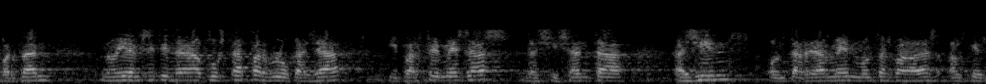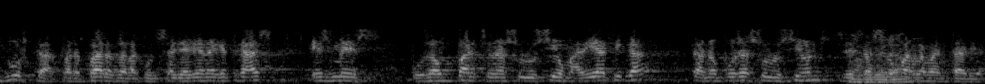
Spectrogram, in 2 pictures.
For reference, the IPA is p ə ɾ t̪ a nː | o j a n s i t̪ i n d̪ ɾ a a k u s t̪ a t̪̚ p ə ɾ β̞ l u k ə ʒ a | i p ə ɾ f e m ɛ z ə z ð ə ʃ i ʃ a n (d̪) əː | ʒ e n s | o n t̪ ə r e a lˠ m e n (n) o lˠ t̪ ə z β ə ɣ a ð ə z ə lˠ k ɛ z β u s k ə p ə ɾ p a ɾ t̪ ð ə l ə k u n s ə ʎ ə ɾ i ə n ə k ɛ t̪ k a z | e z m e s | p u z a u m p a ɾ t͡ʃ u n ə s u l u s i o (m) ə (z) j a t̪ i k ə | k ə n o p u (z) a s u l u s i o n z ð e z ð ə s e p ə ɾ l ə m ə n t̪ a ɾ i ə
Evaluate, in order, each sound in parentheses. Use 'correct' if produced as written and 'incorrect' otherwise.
incorrect, incorrect, correct, incorrect, correct

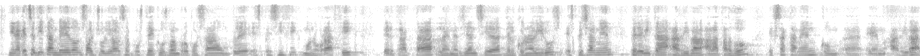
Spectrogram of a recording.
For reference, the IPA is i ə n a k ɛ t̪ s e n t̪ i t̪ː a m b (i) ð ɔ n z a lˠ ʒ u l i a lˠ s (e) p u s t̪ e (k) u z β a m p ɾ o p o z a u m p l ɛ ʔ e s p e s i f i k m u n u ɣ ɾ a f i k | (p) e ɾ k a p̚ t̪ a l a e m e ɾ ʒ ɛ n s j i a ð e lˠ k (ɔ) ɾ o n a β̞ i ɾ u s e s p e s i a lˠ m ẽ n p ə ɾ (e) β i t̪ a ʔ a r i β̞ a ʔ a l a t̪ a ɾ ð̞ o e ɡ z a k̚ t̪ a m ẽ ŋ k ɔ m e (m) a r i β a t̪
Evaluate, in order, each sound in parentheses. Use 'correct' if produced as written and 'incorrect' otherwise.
incorrect, incorrect, correct, correct, incorrect, correct, correct

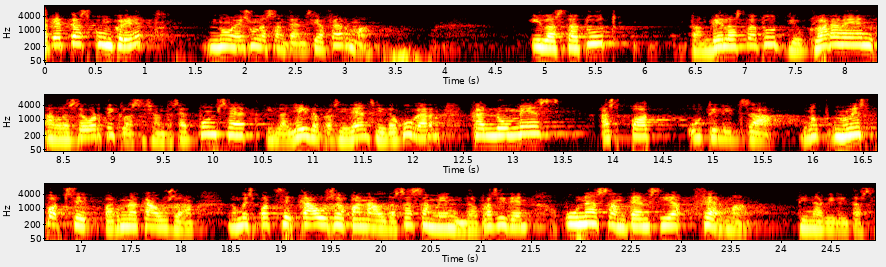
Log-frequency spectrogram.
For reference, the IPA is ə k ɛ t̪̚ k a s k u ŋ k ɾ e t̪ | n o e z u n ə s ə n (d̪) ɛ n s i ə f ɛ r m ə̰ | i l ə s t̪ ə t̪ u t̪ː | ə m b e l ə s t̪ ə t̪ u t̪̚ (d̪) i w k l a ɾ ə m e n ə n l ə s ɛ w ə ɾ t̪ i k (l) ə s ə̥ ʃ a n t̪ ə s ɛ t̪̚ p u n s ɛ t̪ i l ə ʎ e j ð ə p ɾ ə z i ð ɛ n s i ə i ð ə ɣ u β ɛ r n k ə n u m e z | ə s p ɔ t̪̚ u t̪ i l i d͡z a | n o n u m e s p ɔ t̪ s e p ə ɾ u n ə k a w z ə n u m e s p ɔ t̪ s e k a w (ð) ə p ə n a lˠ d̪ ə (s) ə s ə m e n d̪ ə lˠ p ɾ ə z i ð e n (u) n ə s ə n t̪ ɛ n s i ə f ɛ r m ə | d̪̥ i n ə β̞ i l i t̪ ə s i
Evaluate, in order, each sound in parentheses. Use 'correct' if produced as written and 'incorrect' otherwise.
incorrect, correct, correct, incorrect, correct, correct

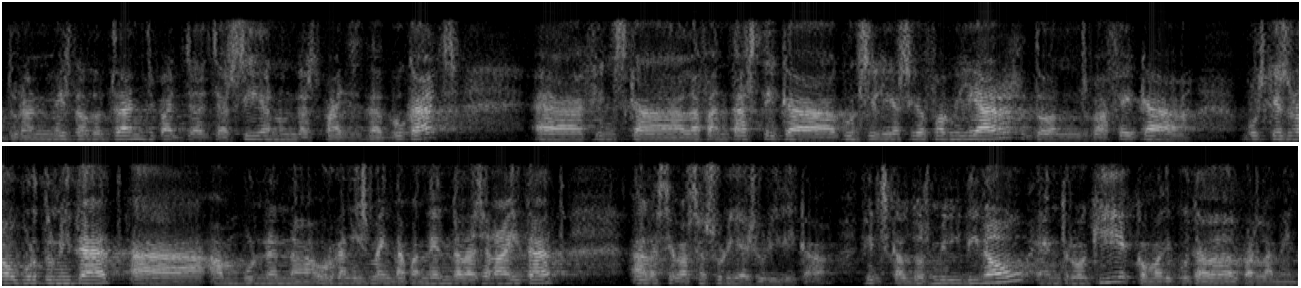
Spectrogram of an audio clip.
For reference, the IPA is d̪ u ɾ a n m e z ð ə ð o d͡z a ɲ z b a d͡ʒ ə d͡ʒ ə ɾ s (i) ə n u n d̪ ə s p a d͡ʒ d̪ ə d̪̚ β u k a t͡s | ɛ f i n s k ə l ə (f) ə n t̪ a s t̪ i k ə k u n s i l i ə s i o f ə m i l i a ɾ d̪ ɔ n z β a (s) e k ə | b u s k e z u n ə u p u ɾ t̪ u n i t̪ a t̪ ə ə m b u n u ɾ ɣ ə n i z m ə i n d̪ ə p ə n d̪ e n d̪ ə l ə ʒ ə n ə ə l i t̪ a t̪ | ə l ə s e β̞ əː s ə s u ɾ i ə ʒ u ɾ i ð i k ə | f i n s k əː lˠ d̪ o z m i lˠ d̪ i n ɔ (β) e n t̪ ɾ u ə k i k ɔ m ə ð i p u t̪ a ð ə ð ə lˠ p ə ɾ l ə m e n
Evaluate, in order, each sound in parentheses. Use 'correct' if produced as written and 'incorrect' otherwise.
correct, correct, incorrect, incorrect

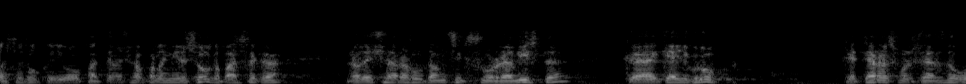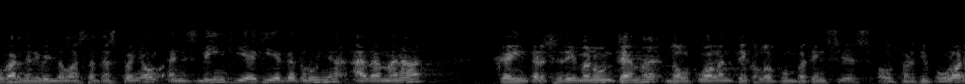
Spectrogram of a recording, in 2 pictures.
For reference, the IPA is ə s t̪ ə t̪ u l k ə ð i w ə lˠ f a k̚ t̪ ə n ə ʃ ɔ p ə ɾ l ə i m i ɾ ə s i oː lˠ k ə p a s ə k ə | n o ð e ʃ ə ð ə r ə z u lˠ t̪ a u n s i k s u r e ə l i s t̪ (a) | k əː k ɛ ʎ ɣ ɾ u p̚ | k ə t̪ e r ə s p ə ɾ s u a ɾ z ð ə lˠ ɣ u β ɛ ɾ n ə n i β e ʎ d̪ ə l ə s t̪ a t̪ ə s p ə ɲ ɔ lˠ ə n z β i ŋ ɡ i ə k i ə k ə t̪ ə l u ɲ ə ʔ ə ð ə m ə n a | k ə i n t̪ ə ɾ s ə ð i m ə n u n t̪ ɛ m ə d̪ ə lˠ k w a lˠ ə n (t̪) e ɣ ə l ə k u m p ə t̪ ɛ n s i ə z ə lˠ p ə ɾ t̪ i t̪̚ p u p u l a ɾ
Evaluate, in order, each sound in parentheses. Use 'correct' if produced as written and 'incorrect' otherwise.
incorrect, correct

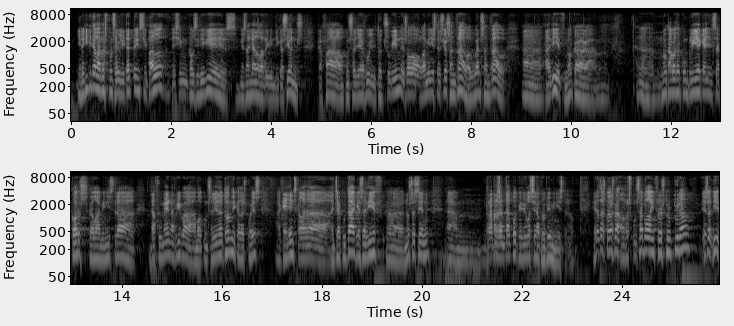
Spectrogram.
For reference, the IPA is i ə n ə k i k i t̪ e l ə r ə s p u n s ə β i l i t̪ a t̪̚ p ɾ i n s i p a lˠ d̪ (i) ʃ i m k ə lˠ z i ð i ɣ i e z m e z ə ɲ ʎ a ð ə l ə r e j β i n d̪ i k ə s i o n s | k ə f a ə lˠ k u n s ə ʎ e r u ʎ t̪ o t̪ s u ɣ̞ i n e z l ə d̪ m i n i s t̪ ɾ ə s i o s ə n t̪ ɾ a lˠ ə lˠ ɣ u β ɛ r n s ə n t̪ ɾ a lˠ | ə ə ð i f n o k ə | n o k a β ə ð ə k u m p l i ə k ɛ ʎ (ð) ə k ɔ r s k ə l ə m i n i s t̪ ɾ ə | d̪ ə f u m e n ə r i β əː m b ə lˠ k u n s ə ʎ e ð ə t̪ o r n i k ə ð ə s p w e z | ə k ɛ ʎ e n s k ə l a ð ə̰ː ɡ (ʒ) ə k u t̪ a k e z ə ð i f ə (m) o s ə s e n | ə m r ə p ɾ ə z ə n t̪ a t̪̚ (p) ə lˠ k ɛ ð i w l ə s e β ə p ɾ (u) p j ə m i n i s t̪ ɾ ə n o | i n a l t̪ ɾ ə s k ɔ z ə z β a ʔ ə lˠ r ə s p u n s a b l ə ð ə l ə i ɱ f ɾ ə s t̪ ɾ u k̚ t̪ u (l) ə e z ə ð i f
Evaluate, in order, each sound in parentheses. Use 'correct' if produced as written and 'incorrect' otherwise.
incorrect, incorrect, incorrect, incorrect, correct, incorrect, incorrect

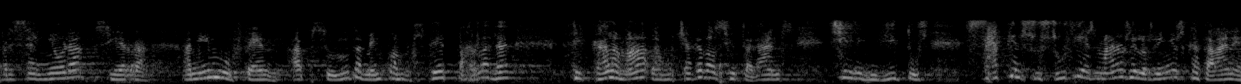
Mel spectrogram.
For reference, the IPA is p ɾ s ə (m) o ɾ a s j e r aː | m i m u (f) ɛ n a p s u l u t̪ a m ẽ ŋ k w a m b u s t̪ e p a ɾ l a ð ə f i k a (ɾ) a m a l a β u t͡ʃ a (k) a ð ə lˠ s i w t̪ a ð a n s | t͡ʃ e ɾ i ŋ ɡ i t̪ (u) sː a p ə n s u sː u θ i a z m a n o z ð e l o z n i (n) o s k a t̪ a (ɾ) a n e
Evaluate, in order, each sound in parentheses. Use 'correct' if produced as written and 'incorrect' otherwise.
incorrect, correct, incorrect, correct, correct, incorrect, incorrect

